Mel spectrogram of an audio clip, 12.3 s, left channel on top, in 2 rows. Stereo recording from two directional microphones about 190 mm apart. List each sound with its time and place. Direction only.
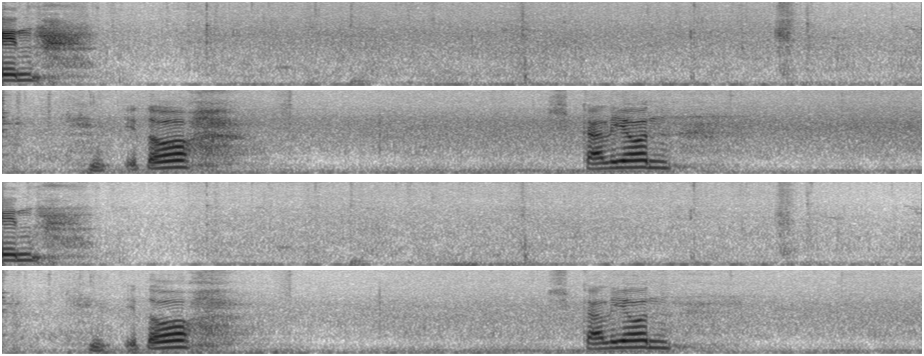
0.0 s speech: 25° right (ahead or behind)
6.1 s sizzle: 20° left (ahead or behind)
6.7 s speech: 10° right (ahead or behind)
9.8 s speech: centre (ahead or behind)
